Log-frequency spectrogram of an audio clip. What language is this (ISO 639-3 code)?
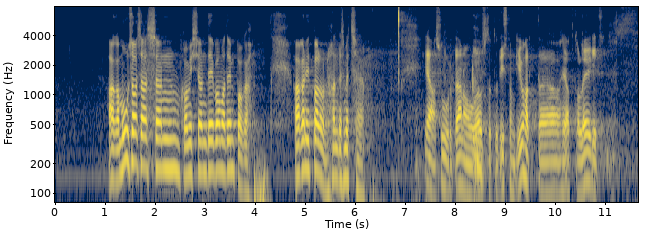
est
